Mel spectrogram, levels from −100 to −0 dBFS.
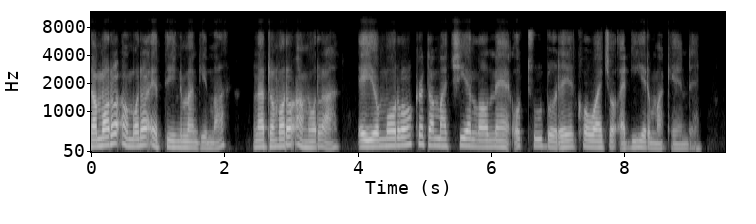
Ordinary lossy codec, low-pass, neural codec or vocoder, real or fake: Opus, 32 kbps; 7.2 kHz; codec, 16 kHz, 1 kbps, FunCodec, trained on LibriTTS, 50 frames a second; fake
